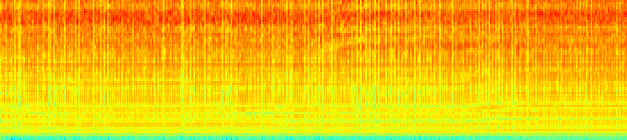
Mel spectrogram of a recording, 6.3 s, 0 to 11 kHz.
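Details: Brand-new customer Saito FA-100T twin glow engine on test stand, break-in run: steady high-revving buzz, even exhaust note, slight pitch rise near end; slightly rich, not lean. Normal rich running.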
